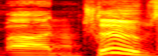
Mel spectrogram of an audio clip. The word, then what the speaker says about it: Doubs: He's been great in Doobs. It's spelled like Doobs, right? Yeah, it's Doubs.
